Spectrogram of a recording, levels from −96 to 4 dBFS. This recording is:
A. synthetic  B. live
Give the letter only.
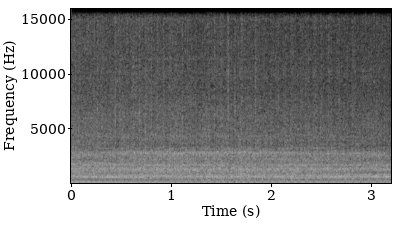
B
